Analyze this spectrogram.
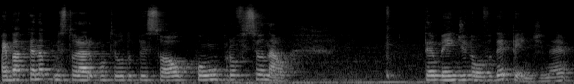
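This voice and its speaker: The voice moves at a moderate pace amid audible room echo and noticeable background noise. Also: woman. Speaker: branding and marketing consultant. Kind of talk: live stream talk with Q&A. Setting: online live stream.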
